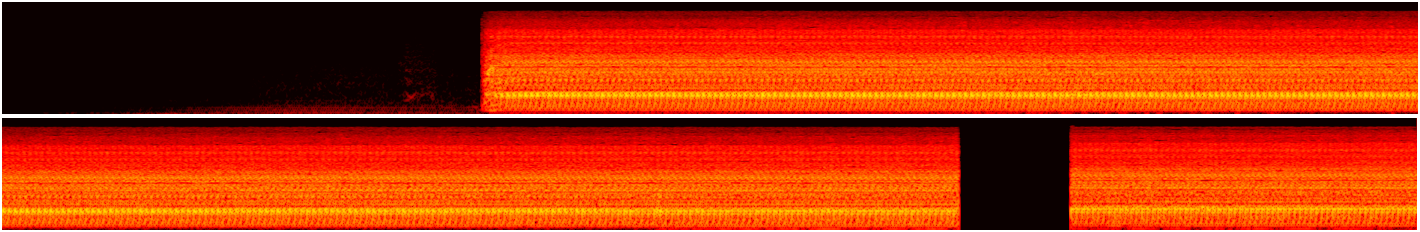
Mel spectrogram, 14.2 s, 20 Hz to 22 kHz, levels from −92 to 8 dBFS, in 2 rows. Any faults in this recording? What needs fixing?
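A playback stall silences the sound from 11.86 to 12.42 s, a gap of 0.56 s, likely because the player ran out of buffered data or its audio thread was blocked. On the waveform this is a flat line; on a spectrogram, a blank vertical band. Giving the player a deeper buffer and keeping the audio thread free of blocking work would prevent it.

Catch-up at higher speed follows from 12.42 s to the end. The backlog plays at 1.1 times normal speed, which raises the pitch by about one and a half semitones. On a spectrogram the harmonics shift upward, and the waveform's events come closer together. Draining the backlog gradually, or time-stretching without changing pitch, would prevent the audible shift.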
